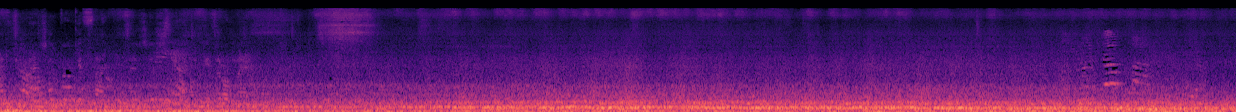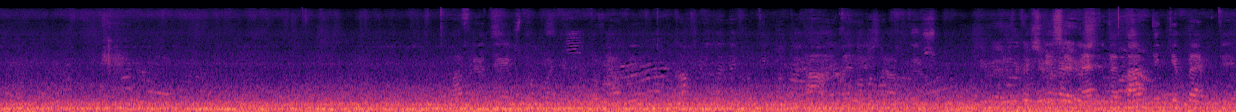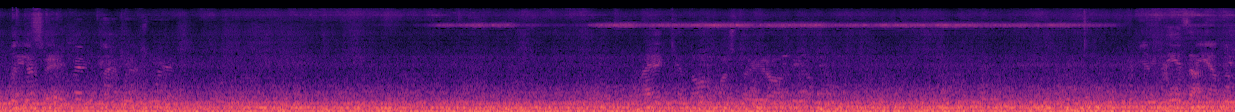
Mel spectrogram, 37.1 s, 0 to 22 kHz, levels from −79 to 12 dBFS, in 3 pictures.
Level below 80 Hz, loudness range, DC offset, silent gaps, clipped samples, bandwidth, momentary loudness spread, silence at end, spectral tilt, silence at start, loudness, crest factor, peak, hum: -22 dBFS; 5 LU; under 0.1%; none; under 0.1%; 16 kHz; 6 LU; 0 s; -7.5 dB/octave; 0 s; -19 LUFS; 14 dB; -4 dBFS; none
